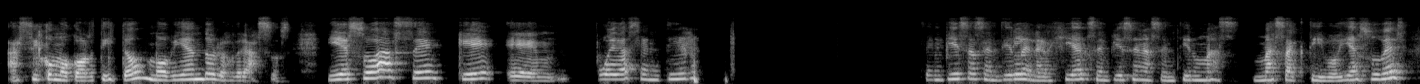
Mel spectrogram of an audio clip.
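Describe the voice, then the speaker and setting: A woman with a Rioplatense accent, a yoga teacher trainer, telling a children's story in a slow, sing-song voice and leading breathing exercises. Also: medium pitch. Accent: Rioplatense Spanish. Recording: echoey room.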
